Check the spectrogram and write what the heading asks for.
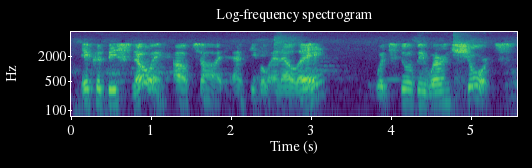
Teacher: the last word in the sentence shorts is an important word it's an important word so you can't go down on it you you have to make it an operative word so in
